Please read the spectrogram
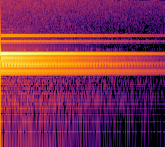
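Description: The last chord of a short bell-like outro chime ringing out, several tones held together and fading steadily until they die away near the end.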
